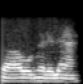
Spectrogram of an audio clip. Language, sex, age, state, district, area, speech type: Malayalam, male, 18-30, Kerala, Malappuram, rural, conversation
